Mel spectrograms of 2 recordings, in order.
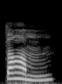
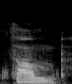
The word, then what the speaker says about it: thumb: Oh, don't forget thumb. The B is silent. The B, thumb. Thumb. No thumb. Just thumb. Thumb. Yes, the B is silent. We don't pronounce it.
